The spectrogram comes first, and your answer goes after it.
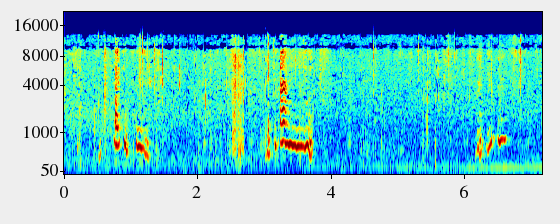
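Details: Talkative house cat, 14 October 2017, its sounds jokingly heard as speech; short chirping meows early on, then one long, loud, level meow near the middle and a brief rising trill at the end, with soft tapping between.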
